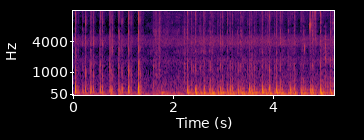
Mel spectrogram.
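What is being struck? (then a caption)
Tablet cover case. Tapping on a tablet cover, a run of quick, dull, close-up taps with short decay and a low, muffled tone. The taps come in separate bursts at first, with a brief pause near the two-second mark, then continue as a denser, steady patter.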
